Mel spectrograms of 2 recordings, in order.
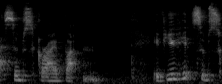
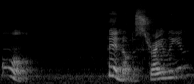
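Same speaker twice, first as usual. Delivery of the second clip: doubting listener; 9 semitones higher than usual. Acted. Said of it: "will make someone go".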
